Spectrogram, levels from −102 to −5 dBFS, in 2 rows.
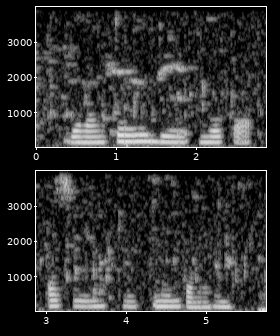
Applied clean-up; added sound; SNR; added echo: classical method Wiener filter.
